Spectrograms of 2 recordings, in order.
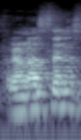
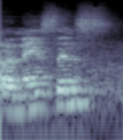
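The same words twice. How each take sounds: First: "Renaissance" as REN-uh-sunce, weak middle vowel; "Renaissance" said ren-uh-sənce; first pronunciation variant. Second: "Renaissance" as reh-NAY-sence, full middle vowel; second pronunciation variant. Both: Shown as a demonstration. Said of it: "it is pronounced as Renaissance and Renaissance".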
